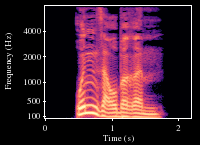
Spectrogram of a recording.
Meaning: strong dative masculine/neuter singular of unsauber
- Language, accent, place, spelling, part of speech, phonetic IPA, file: German, Germany, Berlin, unsauberem, adjective, [ˈʊnˌzaʊ̯bəʁəm], De-unsauberem.ogg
